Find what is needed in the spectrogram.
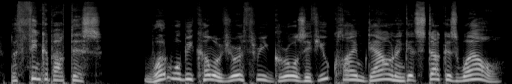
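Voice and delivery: Jeremy gently persuading the mother dragon. Acted. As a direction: coax her to think it through.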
